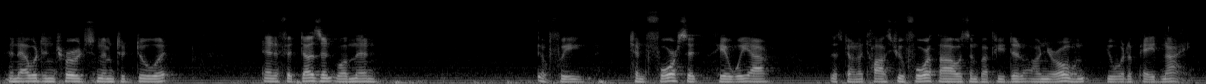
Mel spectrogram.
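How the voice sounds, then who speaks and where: Somewhat breathy with a dark, mellow tone, a man at a medium pitch speaks at a moderate pace in a monotone, flat intonation, with long, frequent pauses. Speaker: resident speaking at public comment. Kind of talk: public comment at town board meeting. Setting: town board meeting, speaking at a microphone.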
